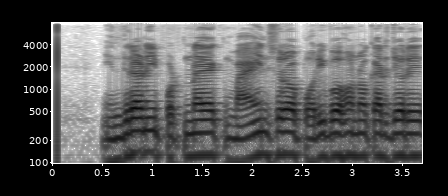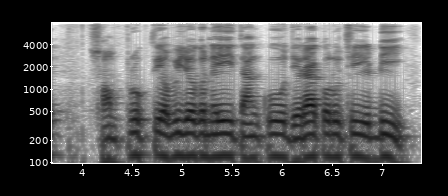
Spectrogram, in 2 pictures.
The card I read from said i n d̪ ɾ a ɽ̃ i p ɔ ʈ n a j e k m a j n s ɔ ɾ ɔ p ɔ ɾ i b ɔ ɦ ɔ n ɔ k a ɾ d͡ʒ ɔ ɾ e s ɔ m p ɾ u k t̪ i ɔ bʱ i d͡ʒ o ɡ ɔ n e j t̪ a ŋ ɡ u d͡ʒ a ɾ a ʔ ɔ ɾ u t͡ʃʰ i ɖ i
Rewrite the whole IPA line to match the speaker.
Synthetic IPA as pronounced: i n d̪ ɾ a ɽ̃ i p ɔ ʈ n a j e k m a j n s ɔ ɾ ɔ p ɔ ɾ i b ɔ ɦ ɔ n ɔ k a ɾ d͡ʒ ɔ ɾ e s ɔ m p ɾ u k t̪ i ɔ bʱ i d͡ʒ o ɡ ɔ n e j t̪ a ŋ k u d͡ʒ e ɾ a k ɔ ɾ u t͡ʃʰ i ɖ i

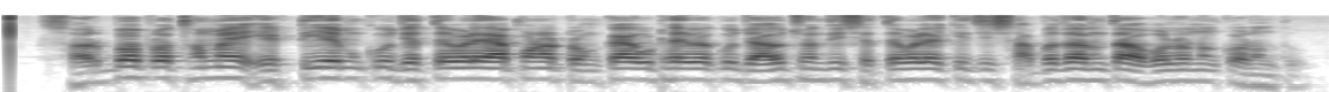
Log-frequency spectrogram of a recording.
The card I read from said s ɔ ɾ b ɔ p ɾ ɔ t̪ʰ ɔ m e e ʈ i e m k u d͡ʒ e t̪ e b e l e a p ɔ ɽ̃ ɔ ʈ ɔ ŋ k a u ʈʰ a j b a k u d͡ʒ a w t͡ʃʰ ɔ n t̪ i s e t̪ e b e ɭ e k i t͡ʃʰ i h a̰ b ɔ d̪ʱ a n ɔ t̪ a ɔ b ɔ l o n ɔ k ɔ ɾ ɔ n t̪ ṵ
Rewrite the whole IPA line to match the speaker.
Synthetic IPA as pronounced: s ɔ ɾ b ɔ p ɾ ɔ t̪ʰ ɔ m e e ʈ i e m k u d͡ʒ e t̪ e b e ɭ e a p ɔ ɽ̃ ɔ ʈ ɔ ŋ k a u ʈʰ a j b a k u d͡ʒ a w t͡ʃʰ ɔ n t̪ i s e t̪ e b e ɭ e k i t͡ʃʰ i s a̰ b ɔ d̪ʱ a n ɔ t̪ a ɔ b ɔ l ɔ n ɔ k ɔ ɾ ɔ n t̪ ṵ

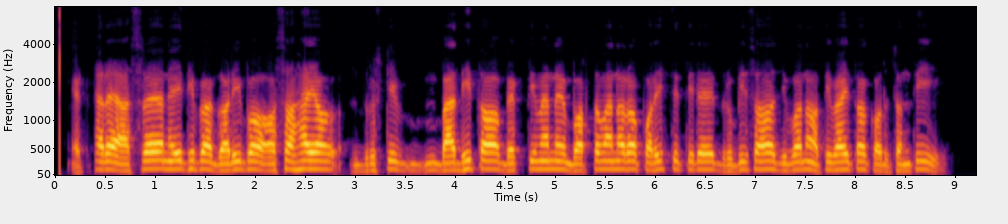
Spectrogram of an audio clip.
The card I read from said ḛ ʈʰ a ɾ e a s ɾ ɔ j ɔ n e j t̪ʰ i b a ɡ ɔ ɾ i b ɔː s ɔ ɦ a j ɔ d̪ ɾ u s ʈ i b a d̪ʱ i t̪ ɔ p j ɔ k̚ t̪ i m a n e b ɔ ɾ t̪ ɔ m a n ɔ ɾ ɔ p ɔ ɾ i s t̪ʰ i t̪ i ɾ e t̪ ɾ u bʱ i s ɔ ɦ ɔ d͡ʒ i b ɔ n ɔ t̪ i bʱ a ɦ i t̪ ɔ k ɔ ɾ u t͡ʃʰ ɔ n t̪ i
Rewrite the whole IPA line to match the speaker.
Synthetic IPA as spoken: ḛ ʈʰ a ɾ e a s ɾ ɔ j ɔ n e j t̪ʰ i b a ɡ ɔ ɾ i b ɔː s ɔ ɦ a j ɔ d̪ ɾ u s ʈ i b a d̪ʱ i t̪ ɔ b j ɔ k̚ t̪ i m a n e b ɔ ɾ t̪ ɔ m a n ɔ ɾ ɔ p ɔ ɾ i s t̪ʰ i t̪ i ɾ e d̪ ɾ u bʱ i s ɔ ɦ ɔ d͡ʒ i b ɔ n ɔː t̪ i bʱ a ɦ i t̪ ɔ k ɔ ɾ u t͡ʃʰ ɔ n t̪ i

